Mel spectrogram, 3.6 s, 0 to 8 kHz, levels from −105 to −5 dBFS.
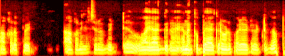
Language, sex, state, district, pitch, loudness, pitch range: Telugu, male, Andhra Pradesh, Srikakulam, 125 Hz, -18 LUFS, 120-130 Hz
